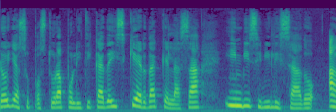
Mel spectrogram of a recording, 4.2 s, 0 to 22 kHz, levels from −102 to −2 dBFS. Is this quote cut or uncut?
uncut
